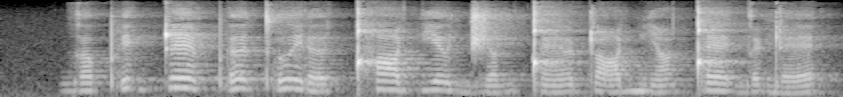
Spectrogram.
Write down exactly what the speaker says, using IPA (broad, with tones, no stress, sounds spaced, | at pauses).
ɡ ʌ˩˥ pʼ ɪ˥˨ ɡ ʈ ɛ˥˨ pʼ ə˥˨ tʼ ʊ˥˨ ɪ̯ ɾ ə˩˥ ǃʰ ɑ˥˨ pʲ ɛ˥˨ ʊ̯ d͡ʒ ʌ˩˥ ɡ ǃ ɛ̃˩˥ ʊ̯ ʈ ɑ˩˥ bʲ ɑ̃˩˥ ǃ ɛ˥˨ ɡ ə˥˨ ɖ ɛ˩˥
